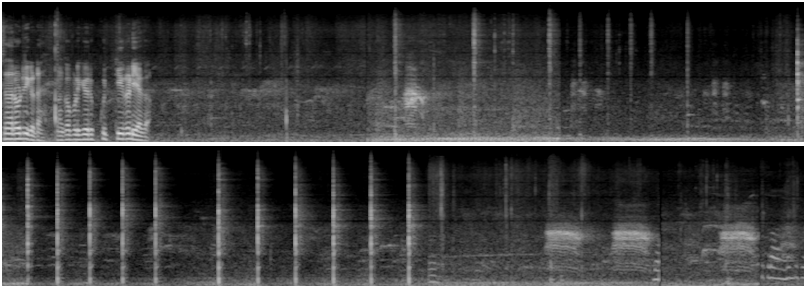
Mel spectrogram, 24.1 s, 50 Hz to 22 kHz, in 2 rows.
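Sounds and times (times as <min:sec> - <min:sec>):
crow cawing: 0:05.7 - 0:06.7, 0:08.4 - 0:09.0, 0:13.6 - 0:15.0, 0:20.2 - 0:21.9, 0:22.5 - 0:23.4
sharp knocks on bamboo stake: 0:11.9 - 0:14.5.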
